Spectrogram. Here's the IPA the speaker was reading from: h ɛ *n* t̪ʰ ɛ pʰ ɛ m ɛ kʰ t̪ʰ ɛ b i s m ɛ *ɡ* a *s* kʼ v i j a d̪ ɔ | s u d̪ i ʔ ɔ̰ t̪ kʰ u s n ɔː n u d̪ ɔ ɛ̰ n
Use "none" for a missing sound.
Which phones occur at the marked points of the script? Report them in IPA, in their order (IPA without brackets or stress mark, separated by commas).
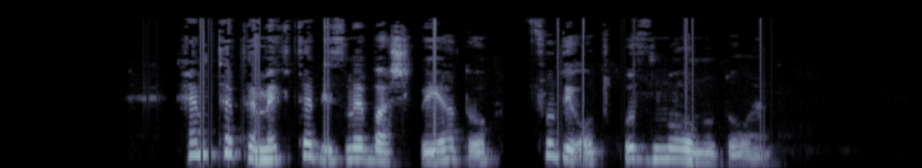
m, b, ʃ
